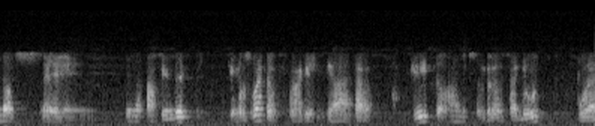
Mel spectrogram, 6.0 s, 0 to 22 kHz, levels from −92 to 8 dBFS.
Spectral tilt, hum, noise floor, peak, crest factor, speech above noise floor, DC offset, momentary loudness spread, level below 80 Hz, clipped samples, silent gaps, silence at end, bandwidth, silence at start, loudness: -6.5 dB/octave; none; -50 dBFS; -6 dBFS; 22 dB; 23 dB; under 0.1%; 13 LU; -66 dBFS; under 0.1%; none; 0 s; 5 kHz; 0 s; -29 LUFS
